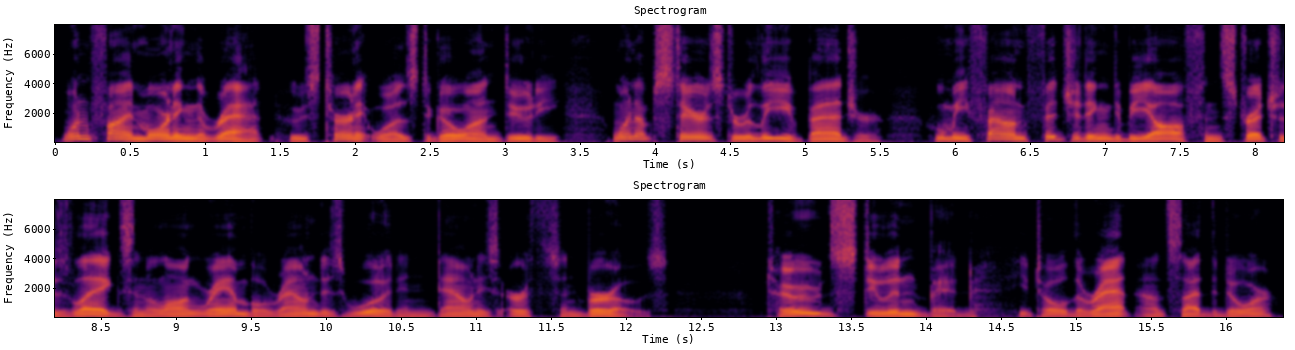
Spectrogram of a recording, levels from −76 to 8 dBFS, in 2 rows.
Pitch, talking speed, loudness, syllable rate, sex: 125 Hz, 195 wpm, -18 LUFS, 4.6 syllables/s, male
